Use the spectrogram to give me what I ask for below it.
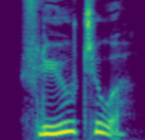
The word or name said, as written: flyvetur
